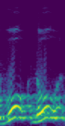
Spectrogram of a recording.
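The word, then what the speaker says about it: وُضوء: Nah, kalau dibacanya wadu berarti cai keur wudu. Tapi kalau dibacanya wudu teh berwudu.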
